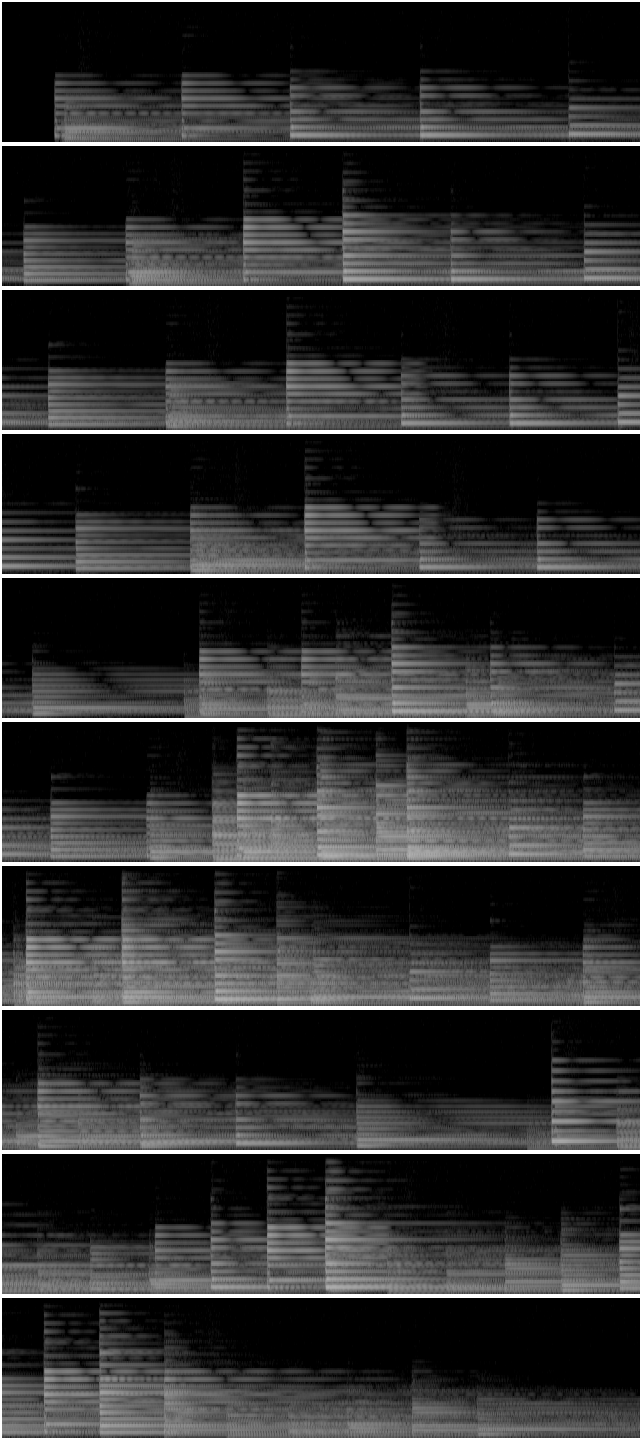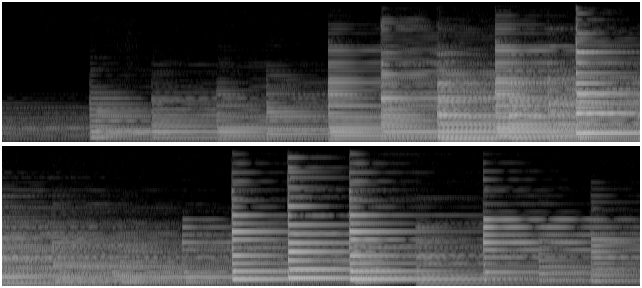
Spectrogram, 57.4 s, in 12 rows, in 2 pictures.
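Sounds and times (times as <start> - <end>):
piano: 0.0 - 57.4.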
